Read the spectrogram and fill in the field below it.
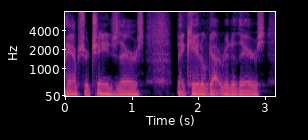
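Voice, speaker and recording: Someone with an Upper Midwest accent speaks at a moderate pace in a very clean recording with a silent background. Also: man. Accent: Upper Midwest (Minnesota). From Minnesota (Austin). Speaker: college hockey head coach. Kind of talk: casual interview.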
